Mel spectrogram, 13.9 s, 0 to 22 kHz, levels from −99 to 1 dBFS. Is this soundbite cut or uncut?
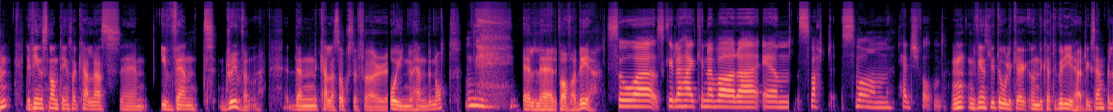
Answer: cut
